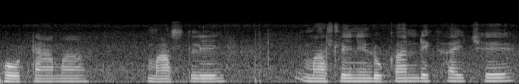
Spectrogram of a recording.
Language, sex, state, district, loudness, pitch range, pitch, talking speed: Gujarati, male, Gujarat, Valsad, -18 LUFS, 140-150 Hz, 140 Hz, 80 wpm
